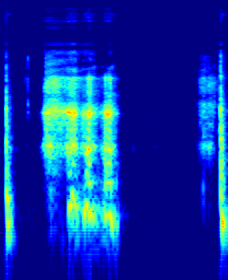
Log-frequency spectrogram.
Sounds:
Laughter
